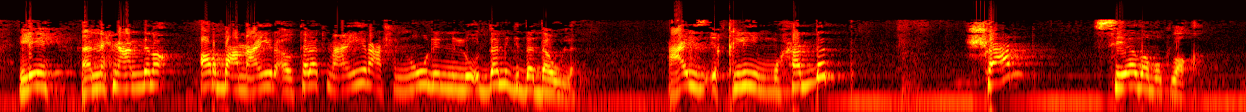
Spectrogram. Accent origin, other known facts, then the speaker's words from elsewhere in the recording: Egypt; born there; هو من ليبيا بس اتولد في ليبيا وانا اتولدت في مصر.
